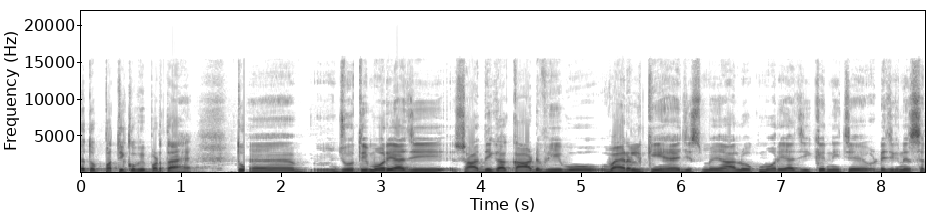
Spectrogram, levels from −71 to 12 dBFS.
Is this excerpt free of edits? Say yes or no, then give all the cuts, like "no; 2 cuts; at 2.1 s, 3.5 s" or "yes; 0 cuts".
no; 1 cut; at 1.7 s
